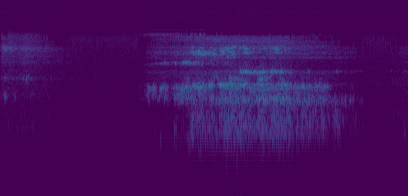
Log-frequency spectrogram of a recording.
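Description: One long, hissing breath from a man holding a handstand, lasting about two seconds and starting about a second and a half in.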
